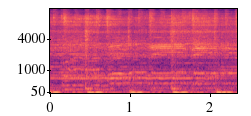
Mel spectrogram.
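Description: Live synth-pop band music, loud, with a heavy kick drum about twice a second under sustained synth lines, recorded from within the audience.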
